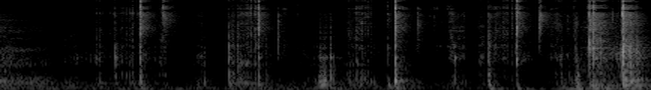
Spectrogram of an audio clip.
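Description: Small craft scissors snipping off the overhanging ends of cardstock strips: a quiet, irregular series of short, sharp snips.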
